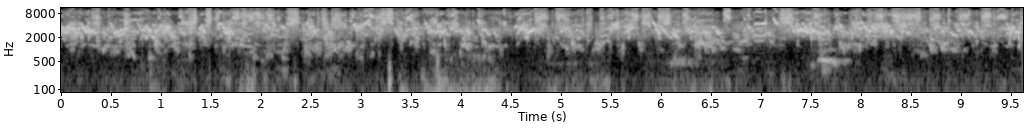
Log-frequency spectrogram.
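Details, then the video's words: Continuous budgie chirping from a breeding pair, a thick mix of sharp tweets and buzzy warbles, with faint low thumps around the middle. "Cute Budgies Chirping Sounds"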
